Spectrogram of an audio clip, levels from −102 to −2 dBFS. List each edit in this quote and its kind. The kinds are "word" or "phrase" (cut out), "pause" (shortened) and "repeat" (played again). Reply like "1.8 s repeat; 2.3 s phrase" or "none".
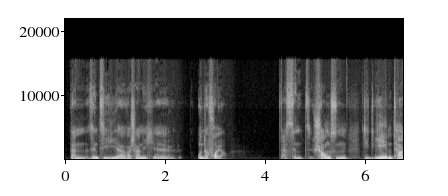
none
